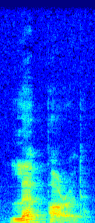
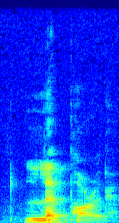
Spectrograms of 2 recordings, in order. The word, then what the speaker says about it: leopard: 라고 해주고 다음 leopard. 표범이라는 뜻인데 액센트가 이름절에 있어요. leopard. 이렇게 발음하시고 의외로 제일 마지막에 나와 있는 이 단어가 침팬치라는 단어인데 잘 나와요.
